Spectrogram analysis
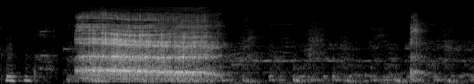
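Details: Person burping, recorded on a phone: one long, loud, rumbling belch lasting over a second, then quiet room noise; an ordinary burp.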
